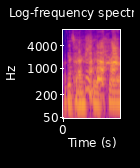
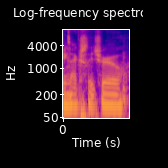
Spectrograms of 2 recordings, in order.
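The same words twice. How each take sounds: First: Put-on creaky old man voice. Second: Said in the usual way. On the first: Shown as a demonstration. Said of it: "I think my old man voice was inspired". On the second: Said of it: "I think my old man voice".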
